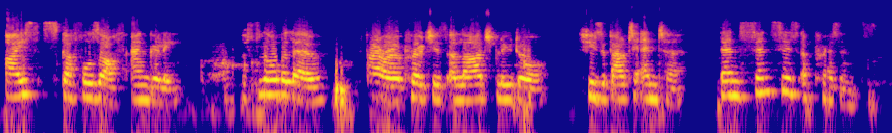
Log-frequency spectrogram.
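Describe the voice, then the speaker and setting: A woman's voice: mid-range voice, unhurried, background noise. A woman reading stage directions as the narrator at a table read, in scripted narration.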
